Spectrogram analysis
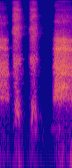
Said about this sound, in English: Whatever helps you, different things will help you. Maybe it's, you know, really sniffing the energy up, two inhales and exhale.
